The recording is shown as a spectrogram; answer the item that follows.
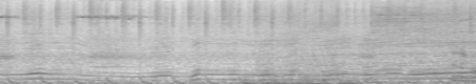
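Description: In the video game Enthusia, a race car's engine drones steadily as its tyres skid and grind over gravel, with a continuous rough scraping under the motor.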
